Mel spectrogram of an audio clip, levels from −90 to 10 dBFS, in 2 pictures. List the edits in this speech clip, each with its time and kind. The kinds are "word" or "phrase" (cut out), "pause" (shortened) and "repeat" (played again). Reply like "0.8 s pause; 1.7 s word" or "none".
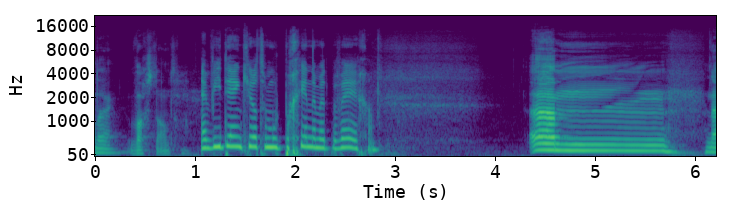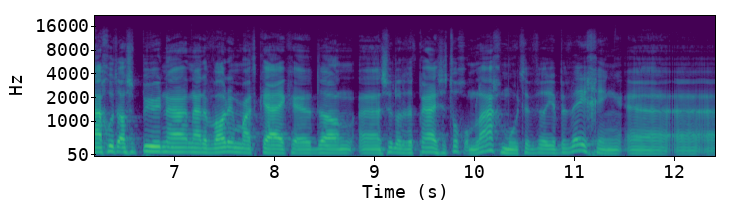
none

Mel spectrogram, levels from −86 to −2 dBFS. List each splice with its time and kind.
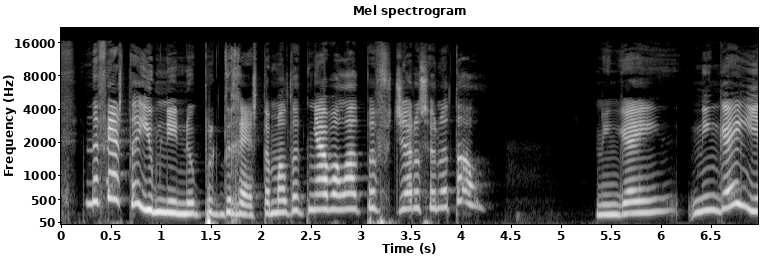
none

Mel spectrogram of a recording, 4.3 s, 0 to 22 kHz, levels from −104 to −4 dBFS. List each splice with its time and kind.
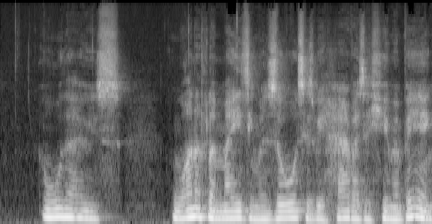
none

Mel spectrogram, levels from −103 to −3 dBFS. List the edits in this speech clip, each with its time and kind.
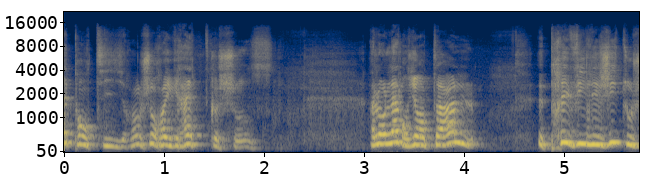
1.5 s word; 3.4 s word

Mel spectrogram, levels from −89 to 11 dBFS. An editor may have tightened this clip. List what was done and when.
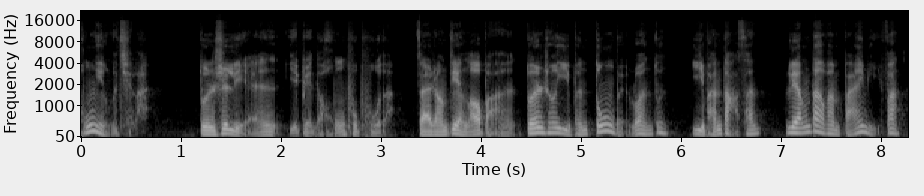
3.2 s pause

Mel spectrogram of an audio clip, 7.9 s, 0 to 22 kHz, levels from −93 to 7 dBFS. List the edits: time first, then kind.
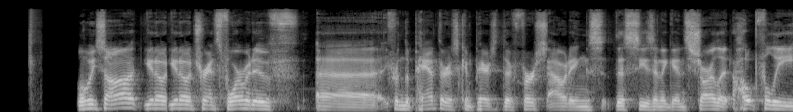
1.7 s repeat; 3.9 s phrase; 5.5 s word

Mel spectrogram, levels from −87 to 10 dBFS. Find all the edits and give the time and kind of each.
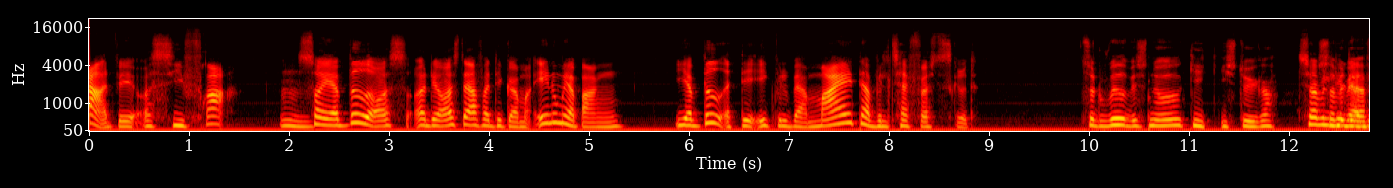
none

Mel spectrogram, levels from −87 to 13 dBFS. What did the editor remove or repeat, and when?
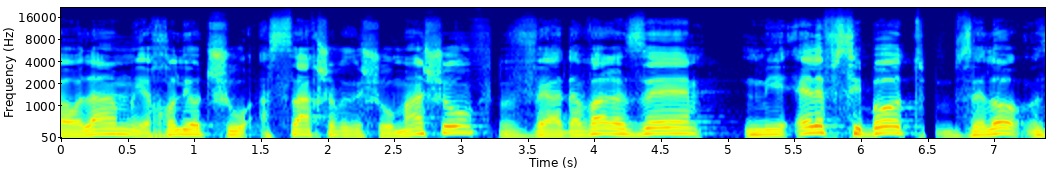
3.2 s pause

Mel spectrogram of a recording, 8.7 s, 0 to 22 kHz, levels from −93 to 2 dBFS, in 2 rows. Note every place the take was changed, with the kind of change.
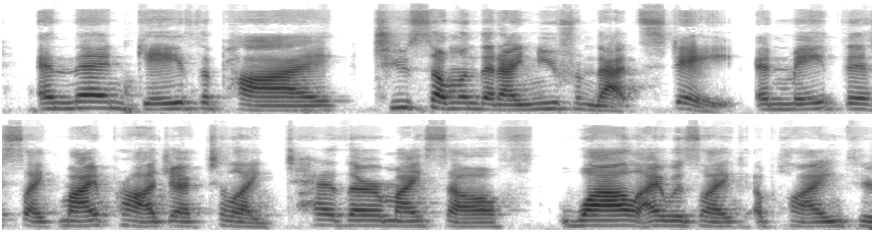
1.8 s pause; 7.0 s pause

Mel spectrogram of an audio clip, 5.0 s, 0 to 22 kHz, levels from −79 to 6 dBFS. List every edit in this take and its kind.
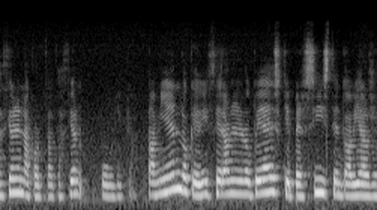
1.9 s pause

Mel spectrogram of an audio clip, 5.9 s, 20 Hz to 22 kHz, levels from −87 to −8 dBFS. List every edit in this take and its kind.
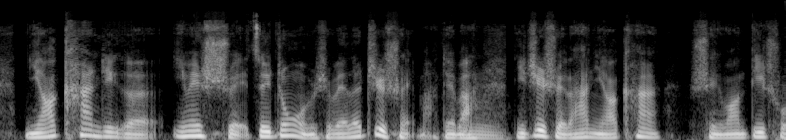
1.2 s pause

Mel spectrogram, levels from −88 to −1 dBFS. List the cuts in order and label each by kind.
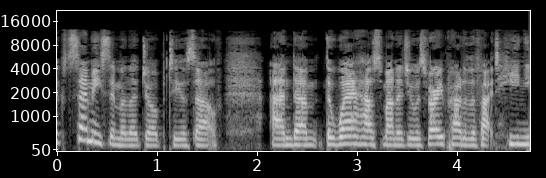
none

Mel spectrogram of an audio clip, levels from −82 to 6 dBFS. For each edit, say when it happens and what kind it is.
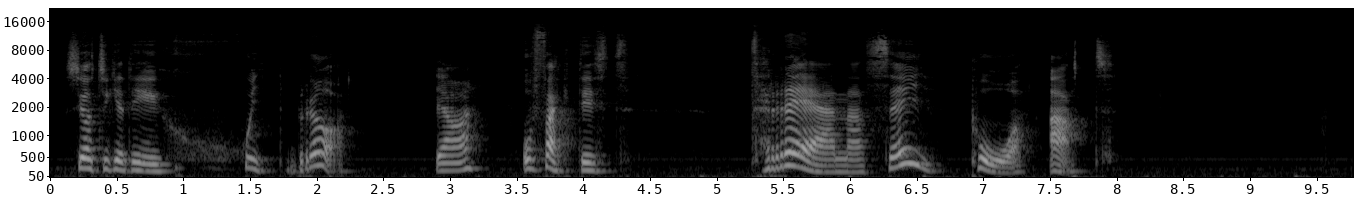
none

